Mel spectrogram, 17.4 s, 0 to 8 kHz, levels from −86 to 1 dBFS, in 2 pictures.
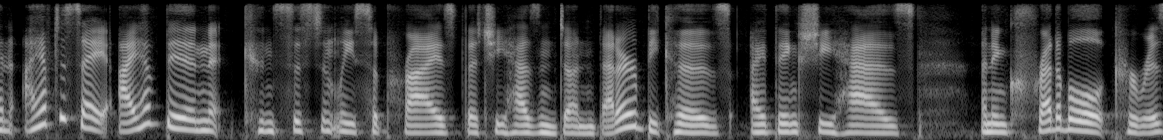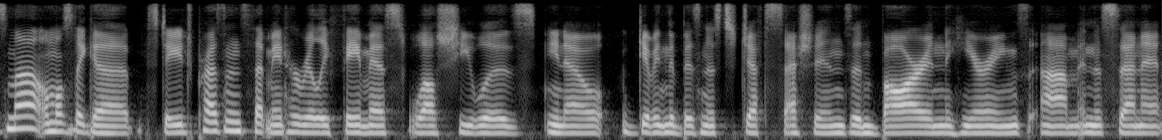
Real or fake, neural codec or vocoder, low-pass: fake; codec, 24 kHz, 1.2 kbps, DualCodec; 7.2 kHz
